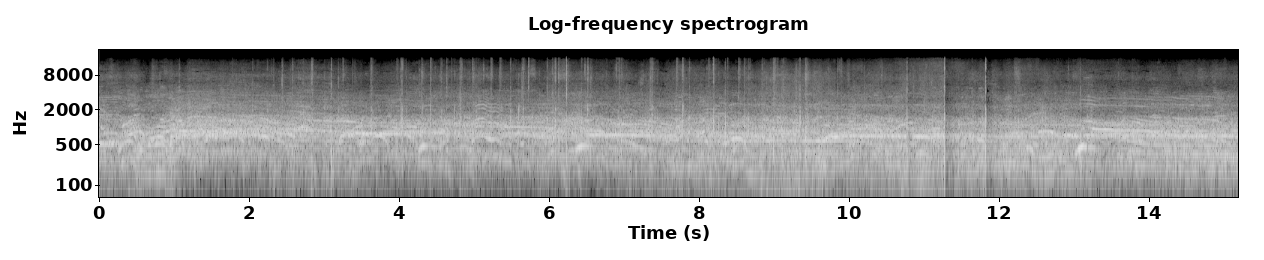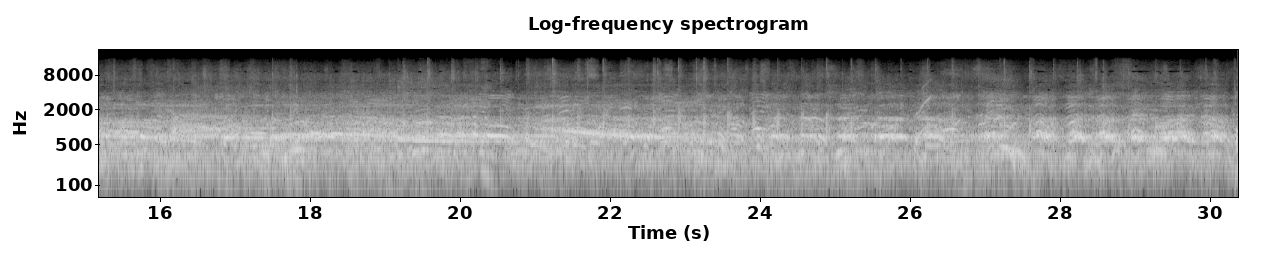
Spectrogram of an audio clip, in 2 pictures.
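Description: Football supporters cheering and chanting together after a goal, many voices at once, loud and continuous.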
